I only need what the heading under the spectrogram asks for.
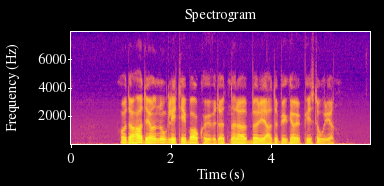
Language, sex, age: Swedish, male, 61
